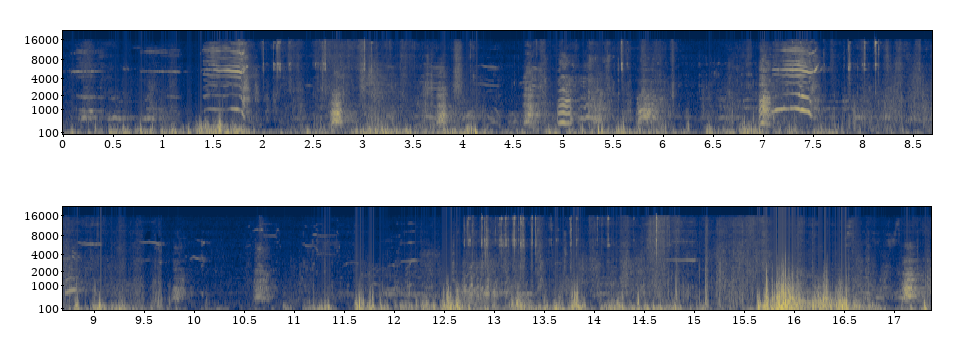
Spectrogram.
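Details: Two Siberian Huskies playing together in snow give high, wavering whines and short yelps that rise and fall, scattered over a steady low rumbling background with people's voices mixed in.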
